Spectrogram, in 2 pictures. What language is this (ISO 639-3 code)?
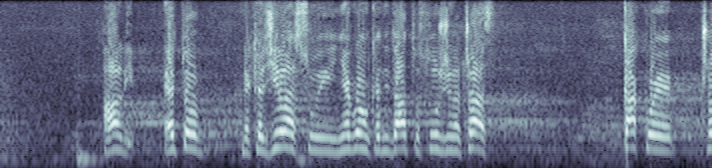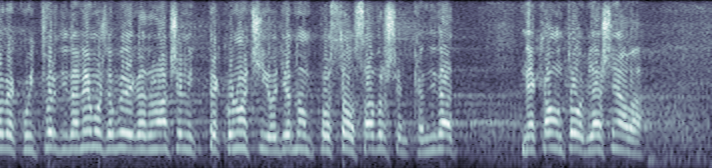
srp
